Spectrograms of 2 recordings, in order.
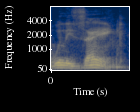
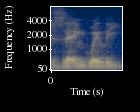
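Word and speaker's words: Zhang Weili: a rematch against uh willie zhang or whaley zang i actually can pronounce her name yeah whaley zanger zengwei lee that is how you pronounce your name we we botched that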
